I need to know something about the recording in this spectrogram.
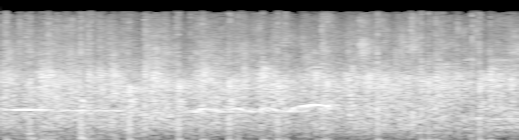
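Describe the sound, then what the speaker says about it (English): Steady applause from an audience at a university chemical engineering show's closing, continuous dense clapping at even strength throughout with a faint tone running under it. "Another round of applause for everybody."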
